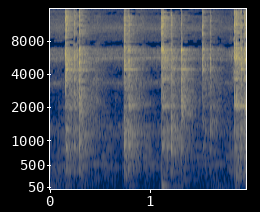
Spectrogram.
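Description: A utensil clinks against a pot as cabbage soup (kapusniak) is stirred in a village kitchen in Dankivka, Ukraine, giving five faint, irregular metallic taps over two seconds.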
